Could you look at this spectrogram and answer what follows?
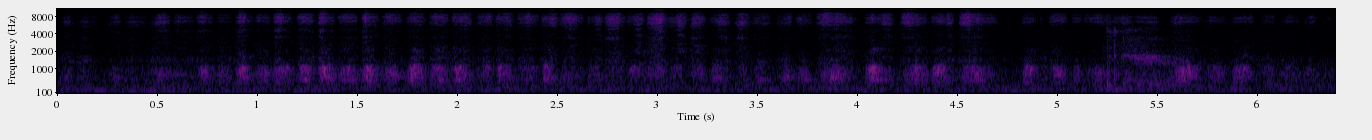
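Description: Pencil strokes rub and rasp steadily across paper while reference lines for a lion's face are sketched ahead of a whittling project, faint and close with a repeating scratchy rhythm.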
